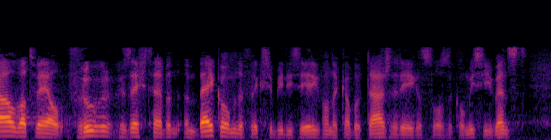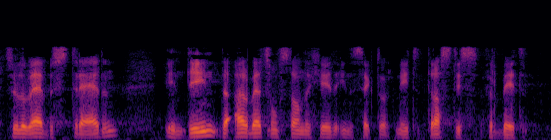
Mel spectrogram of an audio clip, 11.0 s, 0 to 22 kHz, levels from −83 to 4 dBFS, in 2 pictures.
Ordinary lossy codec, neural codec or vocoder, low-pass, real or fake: none; none; 5.4 kHz; real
